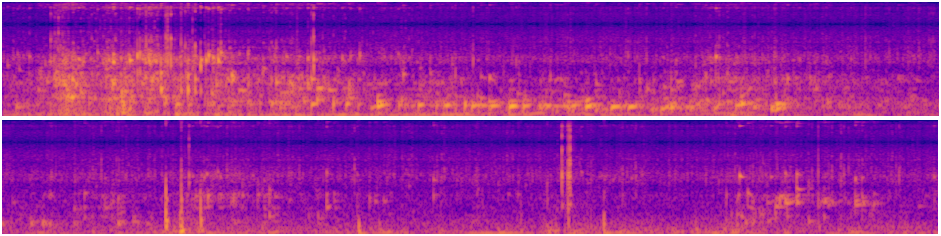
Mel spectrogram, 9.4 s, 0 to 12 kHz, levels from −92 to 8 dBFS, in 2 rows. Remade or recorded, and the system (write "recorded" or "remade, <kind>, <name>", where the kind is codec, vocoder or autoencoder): recorded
